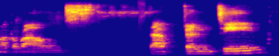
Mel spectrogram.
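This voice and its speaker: Speaking with a Spanish accent, a man has a medium pitch, a bright, sharp tone and fairly even intonation. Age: 20s. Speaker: ballroom performer. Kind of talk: panel discussion.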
